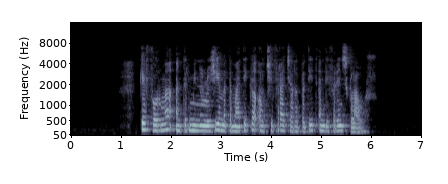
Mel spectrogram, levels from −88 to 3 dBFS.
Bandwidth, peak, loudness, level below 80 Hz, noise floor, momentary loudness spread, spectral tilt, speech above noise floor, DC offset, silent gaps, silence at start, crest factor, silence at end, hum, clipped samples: 7.8 kHz; -12 dBFS; -29 LUFS; -68 dBFS; -84 dBFS; 8 LU; -6.5 dB/octave; 56 dB; under 0.1%; none; 1.1 s; 18 dB; 1 s; none; under 0.1%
